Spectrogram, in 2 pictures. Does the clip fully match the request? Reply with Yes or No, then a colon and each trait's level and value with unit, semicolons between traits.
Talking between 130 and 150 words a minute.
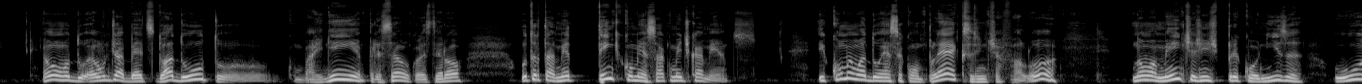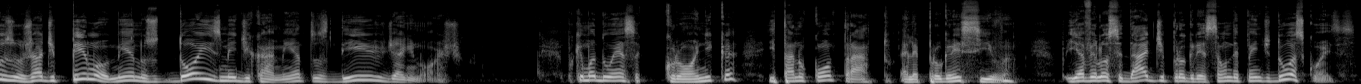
Yes: average, 140 wpm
